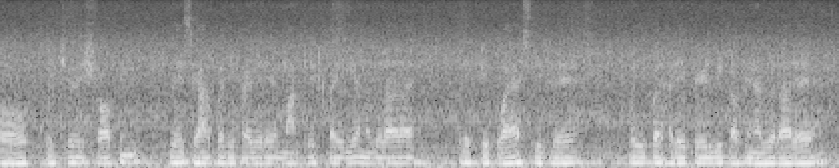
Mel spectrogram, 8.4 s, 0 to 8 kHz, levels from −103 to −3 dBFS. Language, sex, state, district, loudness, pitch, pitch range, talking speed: Hindi, male, Uttar Pradesh, Deoria, -16 LUFS, 100 Hz, 95-105 Hz, 245 wpm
